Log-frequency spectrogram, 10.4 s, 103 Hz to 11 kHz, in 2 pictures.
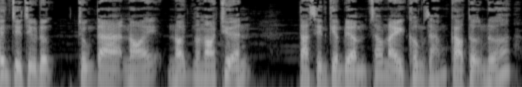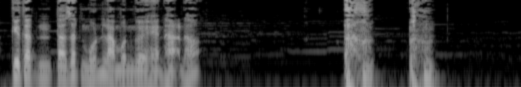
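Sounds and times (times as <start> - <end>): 
speech: 0.0 - 7.3, 8.6 - 9.7
woman coughing violently: 8.7 - 9.7.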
